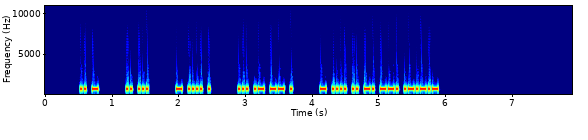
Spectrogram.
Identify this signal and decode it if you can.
Morse code, heard as a keyed tone, about 40 wpm, 700 Hz. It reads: IT IS THE SAME THING.
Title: 2x Word-Spacing - Sentences from Top 200 Words - 40wpm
